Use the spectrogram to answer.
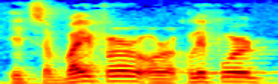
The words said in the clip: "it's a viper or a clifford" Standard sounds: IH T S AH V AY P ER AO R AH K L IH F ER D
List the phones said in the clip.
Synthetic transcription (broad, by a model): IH T S AH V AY F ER AO R AH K L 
